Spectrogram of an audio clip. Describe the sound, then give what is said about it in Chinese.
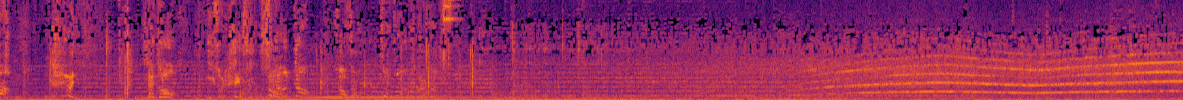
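A shrill police siren wails over a scene of commotion: busy, clattering noise fills the first part, then a loud siren tone rises and falls in long sweeps. “在凄厉的警笛声中”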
